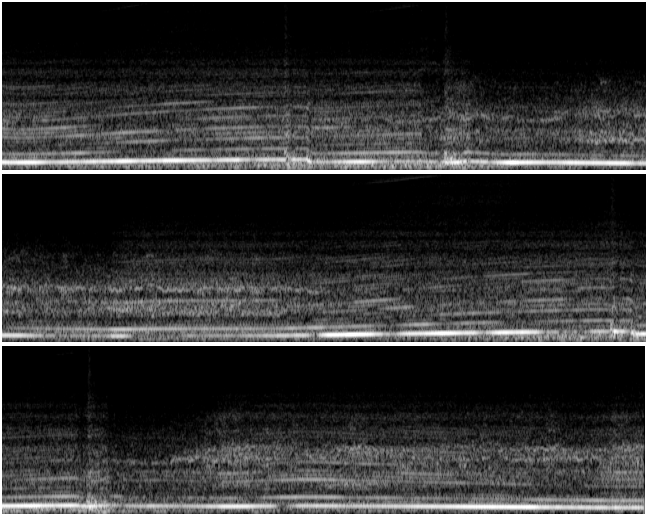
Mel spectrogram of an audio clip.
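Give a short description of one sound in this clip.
A racing car engine drones loudly, rising and falling in pitch as it shifts gears.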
